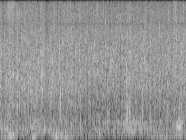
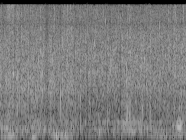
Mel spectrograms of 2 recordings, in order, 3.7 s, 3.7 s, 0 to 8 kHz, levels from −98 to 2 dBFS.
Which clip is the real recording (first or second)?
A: second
